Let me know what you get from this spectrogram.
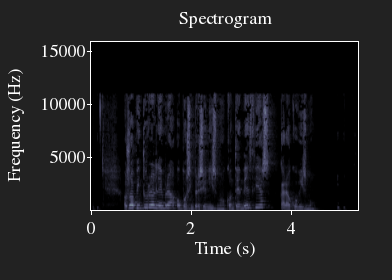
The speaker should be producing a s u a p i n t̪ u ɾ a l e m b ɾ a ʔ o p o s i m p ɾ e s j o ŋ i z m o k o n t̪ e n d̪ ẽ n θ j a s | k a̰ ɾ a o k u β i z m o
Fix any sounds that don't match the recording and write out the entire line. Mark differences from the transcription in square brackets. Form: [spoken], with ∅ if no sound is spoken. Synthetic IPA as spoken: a s u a p i n t̪ u ɾ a l e m b ɾ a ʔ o p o s i m p ɾ e s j o [n] i z m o k o n t̪ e n d̪ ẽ n θ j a s | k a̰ ɾ a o k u β i z m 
